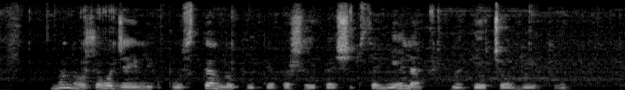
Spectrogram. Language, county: Lithuanian, Marijampolė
